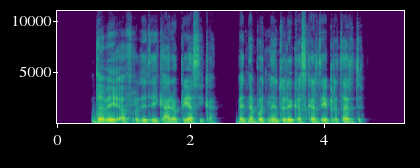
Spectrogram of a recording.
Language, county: Lithuanian, Vilnius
